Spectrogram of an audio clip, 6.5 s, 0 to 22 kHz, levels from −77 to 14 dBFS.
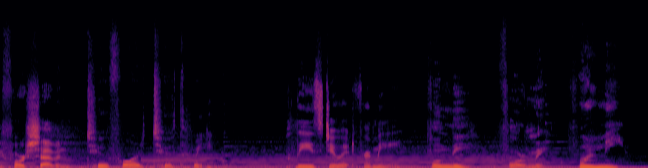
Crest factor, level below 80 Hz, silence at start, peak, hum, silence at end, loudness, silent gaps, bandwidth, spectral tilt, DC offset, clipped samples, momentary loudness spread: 16 dB; -40 dBFS; 0 s; -14 dBFS; none; 0 s; -31 LUFS; none; 18 kHz; -6 dB/octave; under 0.1%; under 0.1%; 14 LU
